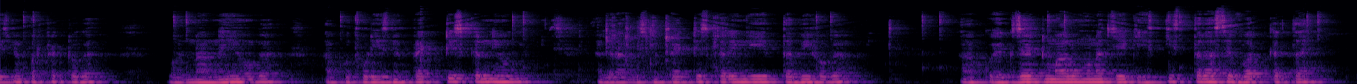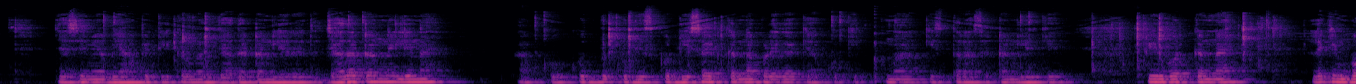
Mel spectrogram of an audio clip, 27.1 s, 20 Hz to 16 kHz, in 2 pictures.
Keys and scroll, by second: 6.2 ctrl+z, 17.1 ctrl+z, 20.0 z, 24.8 ctrl+alt+z.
